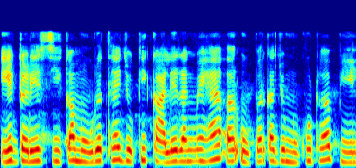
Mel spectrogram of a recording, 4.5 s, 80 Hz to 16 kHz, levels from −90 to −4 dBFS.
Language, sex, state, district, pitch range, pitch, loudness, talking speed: Hindi, female, Haryana, Charkhi Dadri, 230-250 Hz, 240 Hz, -16 LUFS, 240 wpm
